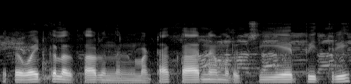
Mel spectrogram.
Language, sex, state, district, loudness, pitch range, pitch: Telugu, male, Andhra Pradesh, Annamaya, -19 LUFS, 105-115 Hz, 110 Hz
